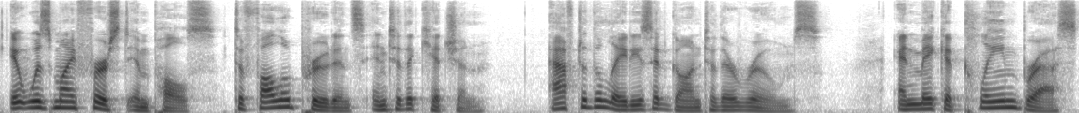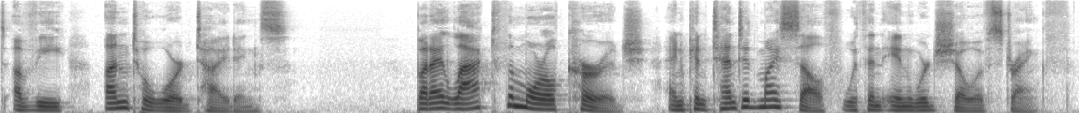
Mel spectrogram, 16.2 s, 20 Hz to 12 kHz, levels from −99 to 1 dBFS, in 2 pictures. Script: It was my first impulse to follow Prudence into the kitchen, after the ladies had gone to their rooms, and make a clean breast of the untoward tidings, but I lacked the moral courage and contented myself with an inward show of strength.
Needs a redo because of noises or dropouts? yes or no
no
